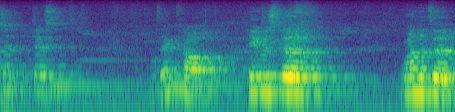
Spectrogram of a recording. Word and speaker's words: Descartes: Is that how you pronounce it? Descartes.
